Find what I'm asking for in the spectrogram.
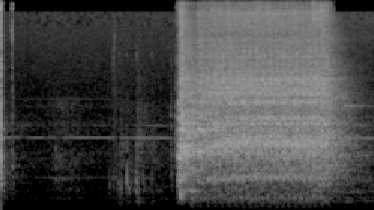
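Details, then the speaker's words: Nissan March Superturbo with a new fuel filter and the fuel pump just reconnected: steady starter churn for about two seconds without firing while the pump hasn't primed; owners suspect the fuel pump is wired backwards. "Pump is spinning, hasn't primed yet, probably won't straight"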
